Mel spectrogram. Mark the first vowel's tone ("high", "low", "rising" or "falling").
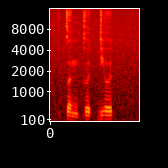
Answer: low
